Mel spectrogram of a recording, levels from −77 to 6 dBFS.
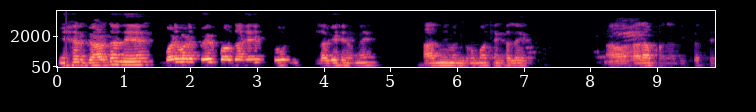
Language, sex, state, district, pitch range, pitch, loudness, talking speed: Chhattisgarhi, male, Chhattisgarh, Raigarh, 130-150 Hz, 135 Hz, -15 LUFS, 115 wpm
